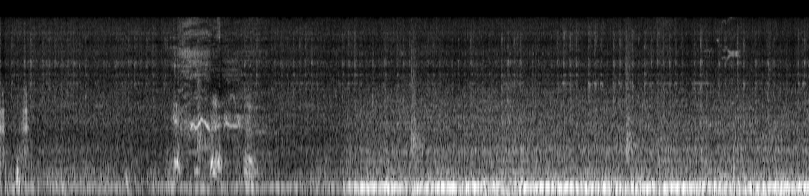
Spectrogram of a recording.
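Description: Small engine of an antique-replica amusement-ride car running at low speed, then getting louder about three and a half seconds in as the gas pedal is pressed, and running on as a steady hum. A short laugh comes before the engine picks up.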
